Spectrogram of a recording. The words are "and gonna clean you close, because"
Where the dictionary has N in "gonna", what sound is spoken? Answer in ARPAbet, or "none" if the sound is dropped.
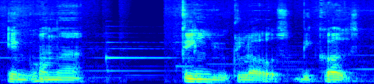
N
